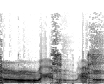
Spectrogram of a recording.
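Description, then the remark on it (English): A person makes a sustained, raspy growling sound with the voice, rising and falling in two gritty surges over about two seconds, fairly loud and with no words. “I'm growling at you.”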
